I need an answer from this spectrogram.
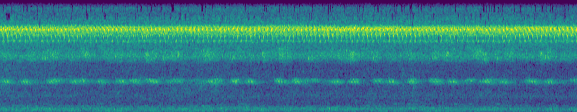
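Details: Crickets sing at night in the rain in India: a continuous high-pitched ringing trill with a lower pulsing chirp roughly every half second, and a gentle wash of rainfall behind.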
